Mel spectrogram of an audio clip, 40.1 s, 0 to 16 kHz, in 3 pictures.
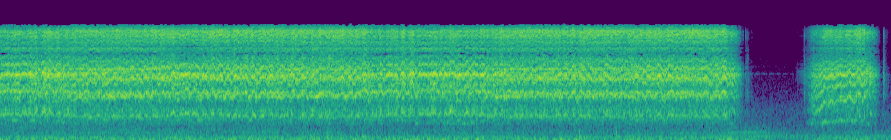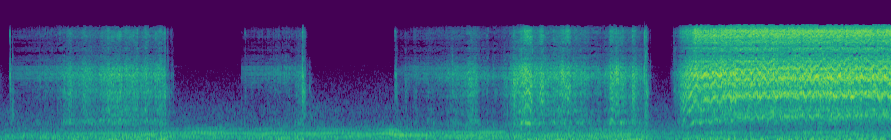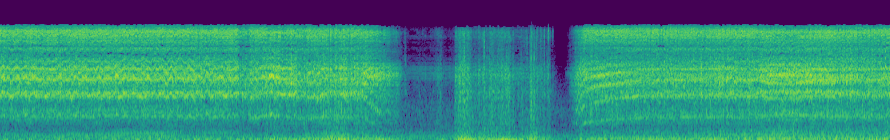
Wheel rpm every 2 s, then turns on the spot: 160, 160, 160, 160, 160, 90, 60, 20, 0, 10, 30, 40, 150, 160, 160, 160, 30, 60, 160, 160.
14-16 20-22 32-34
